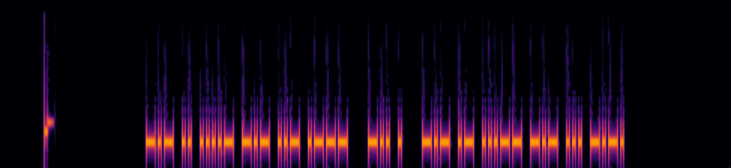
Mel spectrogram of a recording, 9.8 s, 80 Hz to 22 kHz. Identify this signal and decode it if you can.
Morse code, heard as a keyed tone, about 30 wpm, 700 Hz. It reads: KI4KUJ DE KA3KSC
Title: USA Callsign DE Callsign 30wpm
